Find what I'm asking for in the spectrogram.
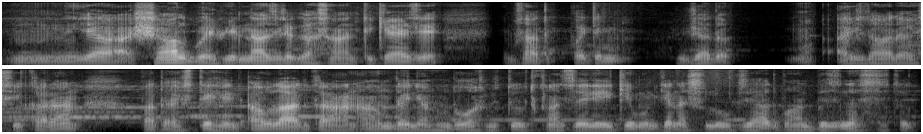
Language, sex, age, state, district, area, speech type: Kashmiri, male, 18-30, Jammu and Kashmir, Baramulla, rural, spontaneous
